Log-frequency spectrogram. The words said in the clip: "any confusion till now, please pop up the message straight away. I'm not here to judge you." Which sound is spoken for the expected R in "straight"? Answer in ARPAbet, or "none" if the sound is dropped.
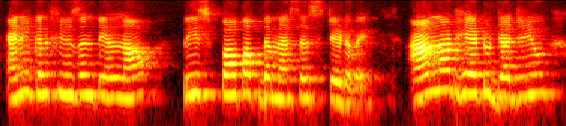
none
